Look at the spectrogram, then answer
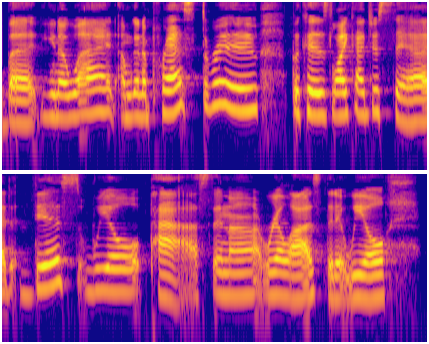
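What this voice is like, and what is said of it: Sick, rough-sounding voice. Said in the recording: “COVID ... hear it in my voice. Anyone that's called has said, you sound terrible,”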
